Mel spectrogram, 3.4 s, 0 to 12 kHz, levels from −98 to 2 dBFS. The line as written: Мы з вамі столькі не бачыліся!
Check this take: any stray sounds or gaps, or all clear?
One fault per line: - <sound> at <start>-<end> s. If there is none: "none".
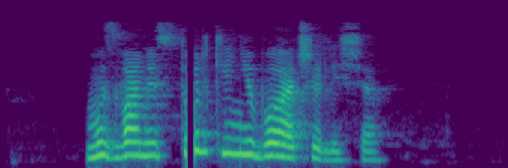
- dropout at 1.2-1.3 s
